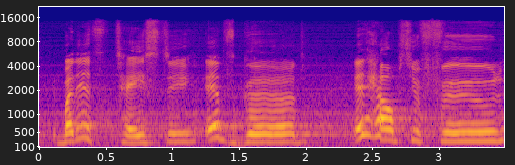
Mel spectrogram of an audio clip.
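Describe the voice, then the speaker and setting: There is noticeable background noise as a woman talks with an American accent. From US Virgin Islands, Saint Croix. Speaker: cooking contestant. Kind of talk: cooking demonstration. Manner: chatty, animated.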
